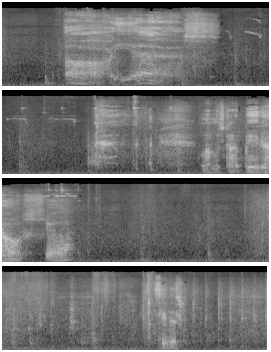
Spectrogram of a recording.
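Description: A man talks angrily as he walks away.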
